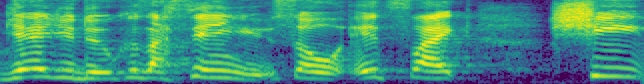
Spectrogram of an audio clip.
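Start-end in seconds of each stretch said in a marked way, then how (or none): none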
